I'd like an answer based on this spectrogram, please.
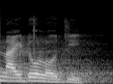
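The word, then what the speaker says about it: Cnidology: सी silent होता है, उसको हम कहते हैं नाइडोलॉजी।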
